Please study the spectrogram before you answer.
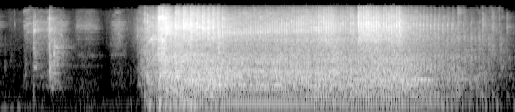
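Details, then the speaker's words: Troy-Bilt Storm two-stage snowblower that sat unused in a garage, switched from full choke to run; after a few clunks the engine starts, runs hard, then sags and fades, a surging problem that only runs on choke. The carburettor is to be taken off. "okay now I'm going to put it down here on full choke I'm going to put it in run bottom line is it's got a surging problem"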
